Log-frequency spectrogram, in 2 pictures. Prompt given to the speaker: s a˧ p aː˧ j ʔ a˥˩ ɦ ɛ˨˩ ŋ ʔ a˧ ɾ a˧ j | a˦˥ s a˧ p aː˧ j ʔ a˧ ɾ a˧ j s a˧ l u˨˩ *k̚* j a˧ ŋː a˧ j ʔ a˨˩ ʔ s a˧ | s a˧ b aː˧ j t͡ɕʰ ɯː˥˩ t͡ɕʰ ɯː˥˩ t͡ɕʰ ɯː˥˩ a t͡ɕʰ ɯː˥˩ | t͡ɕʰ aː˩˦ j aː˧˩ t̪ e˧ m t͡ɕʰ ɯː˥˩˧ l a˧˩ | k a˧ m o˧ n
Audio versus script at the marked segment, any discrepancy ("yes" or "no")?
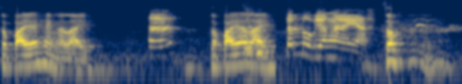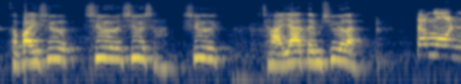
yes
